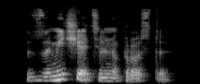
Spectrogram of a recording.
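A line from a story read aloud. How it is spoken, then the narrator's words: Grumpy mutter. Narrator (Russian): Буркнула ворчливо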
